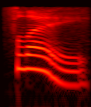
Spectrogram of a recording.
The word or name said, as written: fley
